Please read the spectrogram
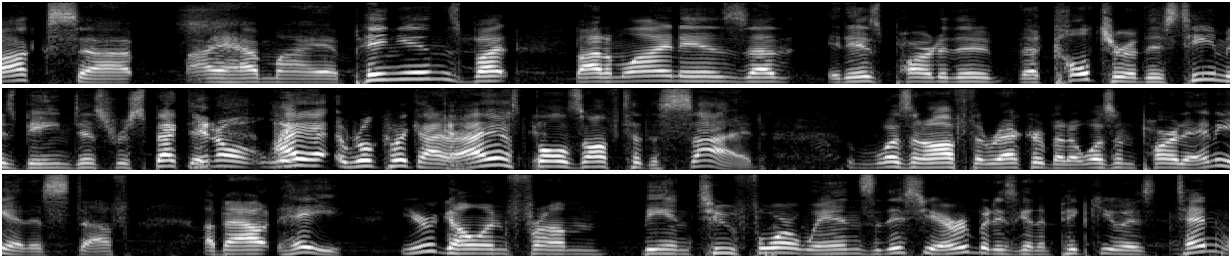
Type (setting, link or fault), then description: setting, busy venue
